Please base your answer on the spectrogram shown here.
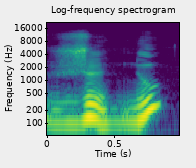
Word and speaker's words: genou: Alors, le mot genou va dans la colonne de gauche. Le G se prononce J.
